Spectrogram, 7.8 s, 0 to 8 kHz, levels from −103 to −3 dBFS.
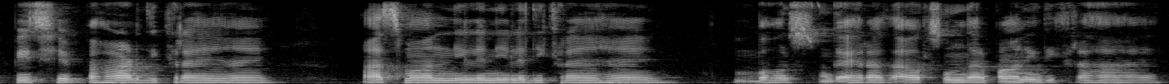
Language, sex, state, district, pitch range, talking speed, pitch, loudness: Hindi, female, Chhattisgarh, Korba, 155-165 Hz, 145 wpm, 160 Hz, -34 LUFS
